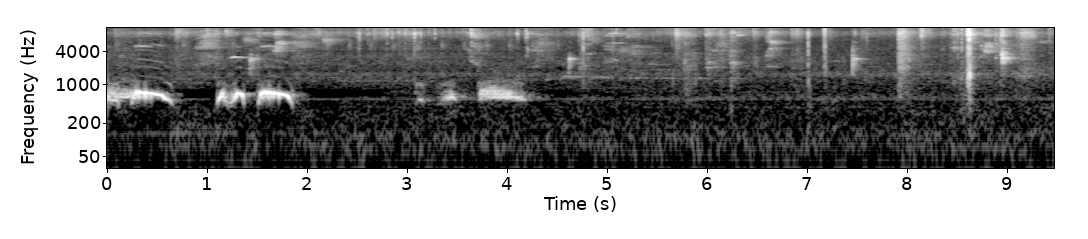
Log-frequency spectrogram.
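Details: A spotted dove coos several times in the first four seconds, some notes long and arched, some short, then stops, leaving quiet background with faint clicks.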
